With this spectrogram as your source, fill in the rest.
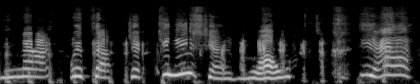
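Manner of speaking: put-on high, slow quavery old lady; old person voice. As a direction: croak it out like a frail old granny. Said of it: "you gotta do that old person voice".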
